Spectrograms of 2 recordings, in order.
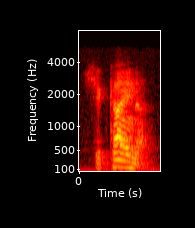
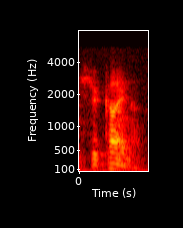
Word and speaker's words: Shekinah: view of the scholars the pronunciation is accepted as shekinah i like to use shakina because it carries more of the motherland vibration of a word from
